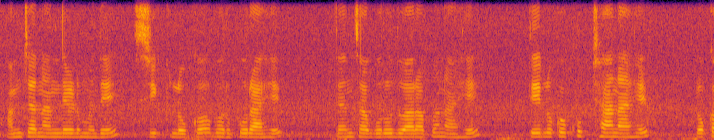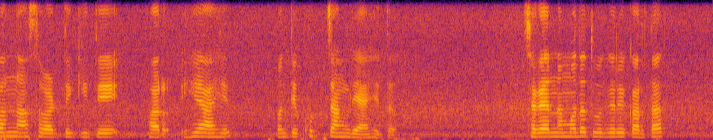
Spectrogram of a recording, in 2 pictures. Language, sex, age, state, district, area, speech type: Marathi, female, 30-45, Maharashtra, Nanded, rural, spontaneous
